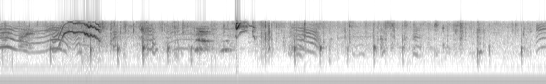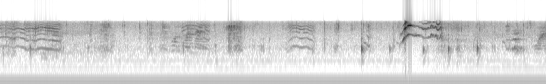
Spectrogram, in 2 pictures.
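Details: A Dobermann gives birth to puppies. High, squeaky whines rise and fall in quick bursts, with a steady low hum throughout and occasional handling noise.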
